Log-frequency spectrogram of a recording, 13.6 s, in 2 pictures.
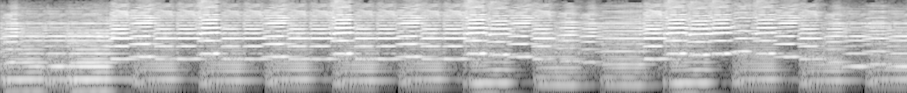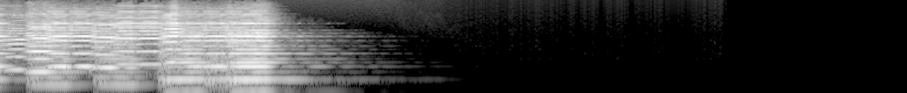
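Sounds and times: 
string trio playing an Irish jig medley: 0.0 - 9.2.

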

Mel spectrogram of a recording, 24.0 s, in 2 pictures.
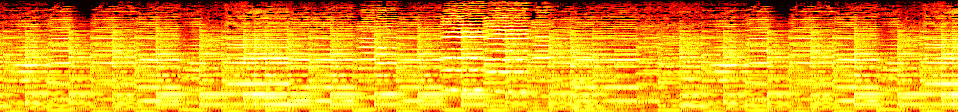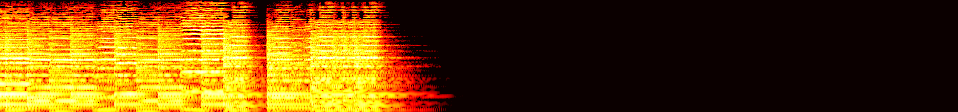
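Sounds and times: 
violin playing: 0.0 - 17.1.

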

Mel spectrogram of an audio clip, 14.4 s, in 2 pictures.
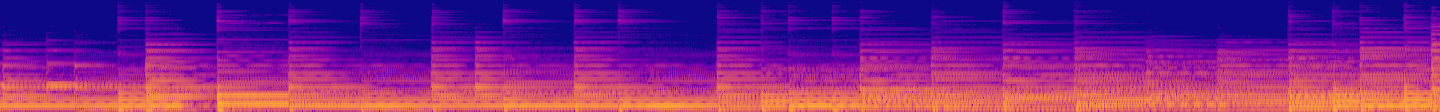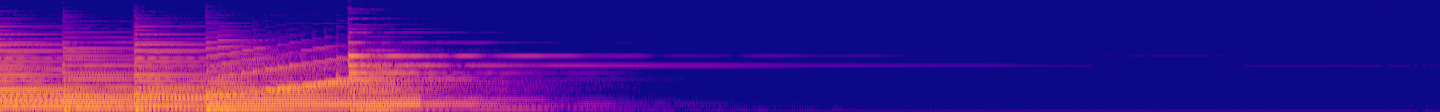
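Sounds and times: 
bass guitar: 0.0 - 9.3.

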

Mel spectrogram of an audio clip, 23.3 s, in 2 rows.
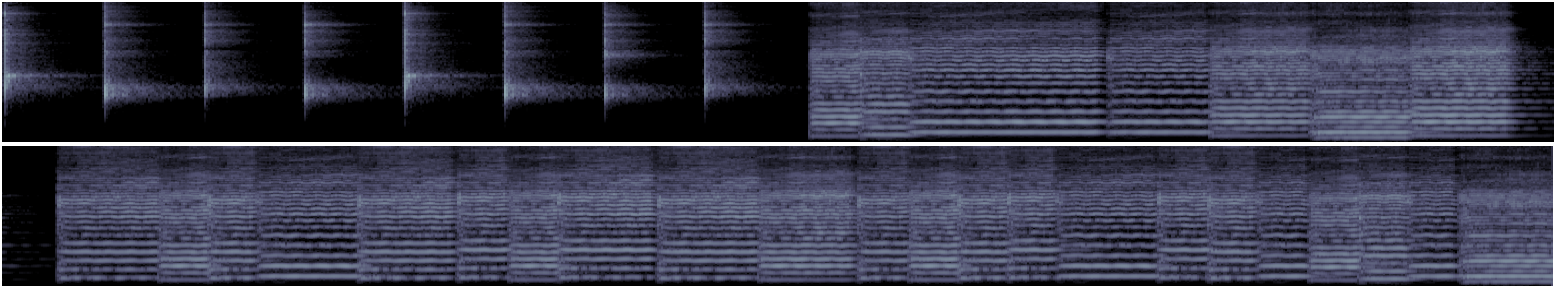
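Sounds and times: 
cello: 6.1 - 11.5, 12.1 - 23.2
violin: 6.1 - 23.2.

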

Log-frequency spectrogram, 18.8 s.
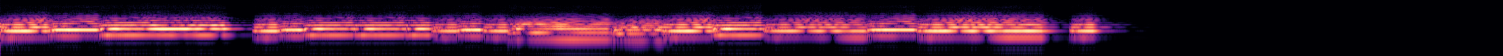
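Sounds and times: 
tuba duet: 0.0 - 14.0.

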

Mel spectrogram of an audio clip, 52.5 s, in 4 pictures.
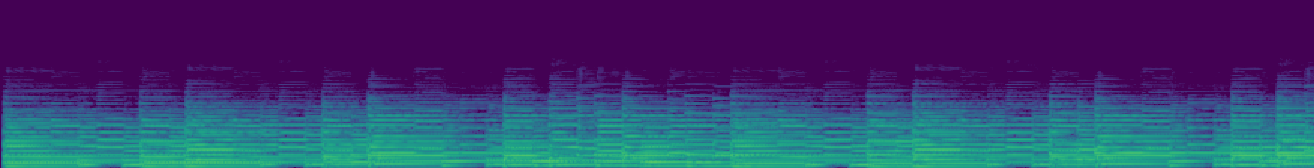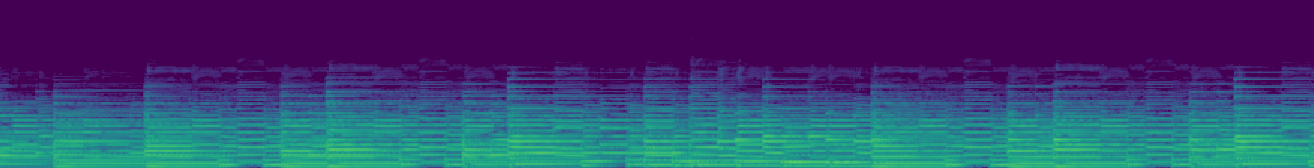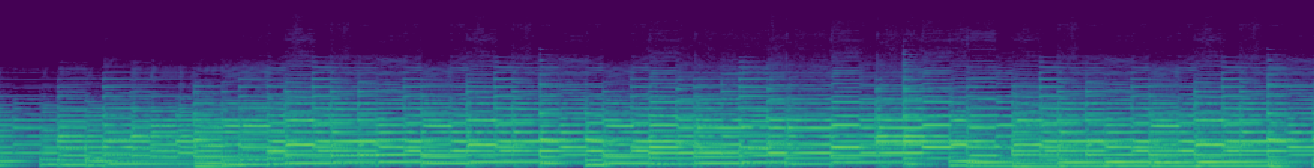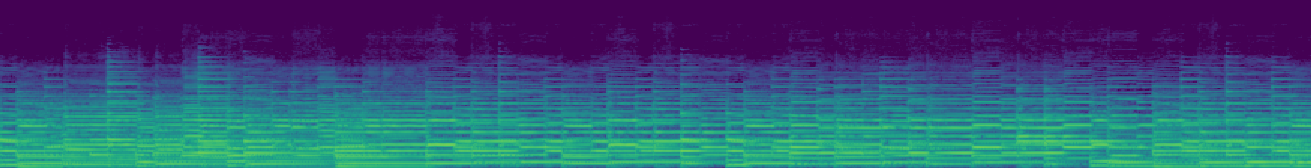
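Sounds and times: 
bassoon: 0.0 - 52.5.

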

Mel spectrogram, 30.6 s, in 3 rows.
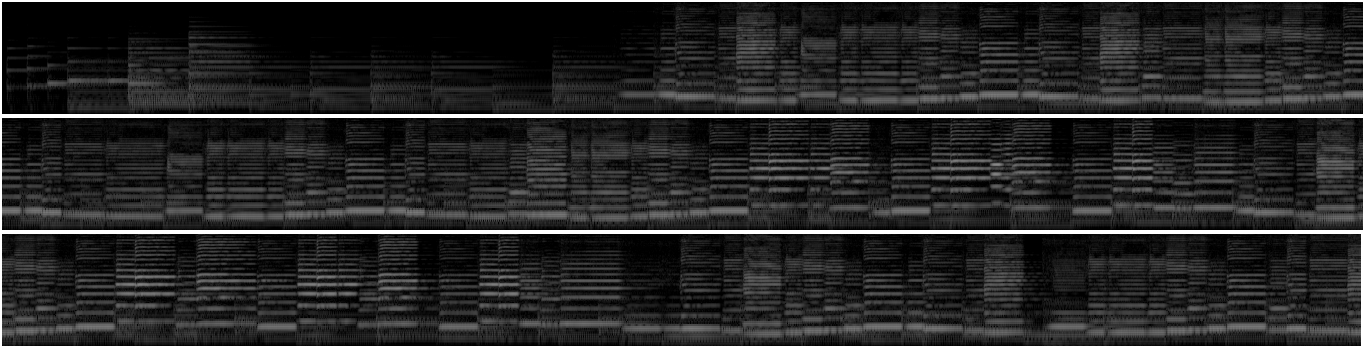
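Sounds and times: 
alto saxophone: 4.5 - 30.5.

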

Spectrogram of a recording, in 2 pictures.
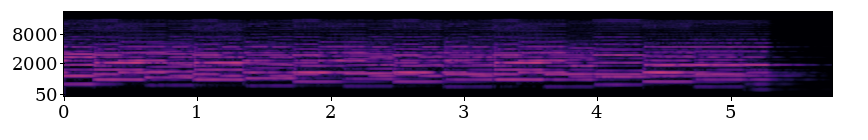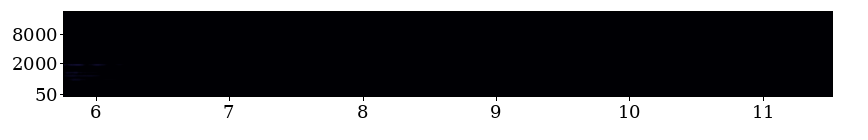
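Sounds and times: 
woodwind trio playing: 0.0 - 5.5.

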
